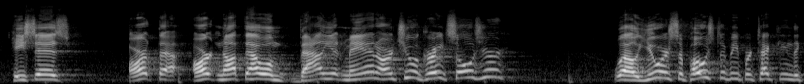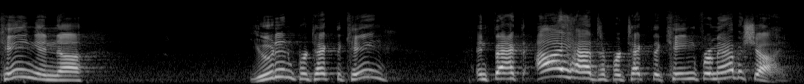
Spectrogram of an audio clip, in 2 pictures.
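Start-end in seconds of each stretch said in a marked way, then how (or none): 1.3-15.8 mocking, needling, dripping with sarcasm. Retelling David challenging Abner for not protecting the king: sarcastic challenge as David. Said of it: "he's challenging Abner".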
